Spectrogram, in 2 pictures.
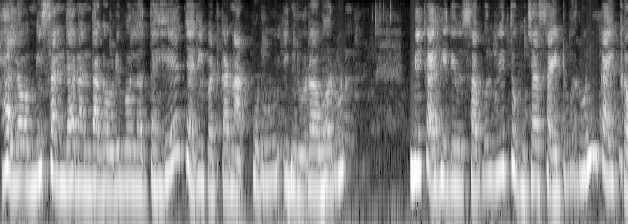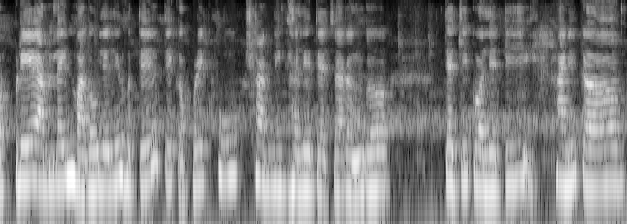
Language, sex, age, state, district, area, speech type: Marathi, female, 60+, Maharashtra, Nagpur, urban, spontaneous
